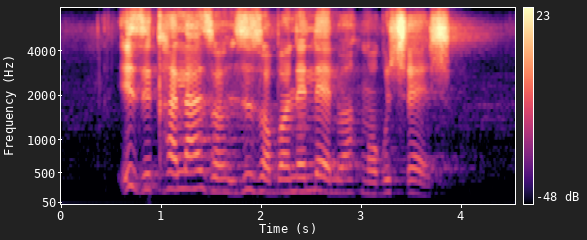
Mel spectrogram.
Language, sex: Zulu, female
